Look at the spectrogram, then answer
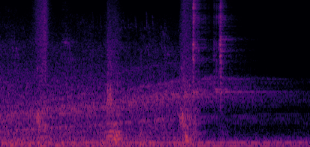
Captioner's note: wind blowing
